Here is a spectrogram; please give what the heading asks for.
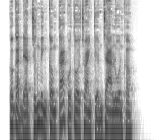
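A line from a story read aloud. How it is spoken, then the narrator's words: Angry. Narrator (Vietnamese): Phương Mộc tức giận nói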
